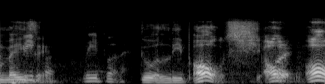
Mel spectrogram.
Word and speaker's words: Lipa: Dua Lipa shirt, and and not a it's Lipa, amazing. Lipa.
